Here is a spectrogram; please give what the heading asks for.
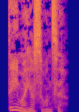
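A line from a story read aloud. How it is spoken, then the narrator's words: Breathed into the phone. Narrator (Russian): выдохнула Варя в трубку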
